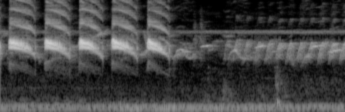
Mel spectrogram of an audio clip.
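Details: Harsh 'xùy' bursts from a female Chinese hwamei urging males to sing: five loud, rasping hisses in even rhythm, about two per second, then a quieter, rapid, trilling warble.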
